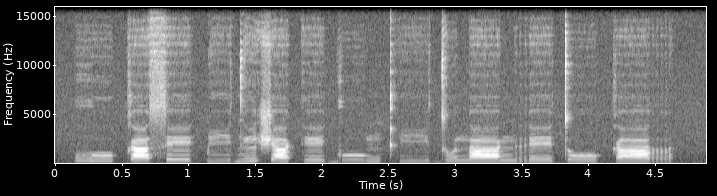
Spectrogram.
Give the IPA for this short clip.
ɣuː˦ ka˨ seː˨ k͡piː˨dĩ˦ʃa˨ ke˨ɡuː˦˨ŋkʰiː˨ dʊ˦˨naː˨ŋreː˦ toː˦ka˦r

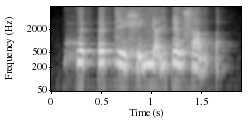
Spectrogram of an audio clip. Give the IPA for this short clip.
hwə˦˥t̚ʔəː˦˥t̚ze˧˩ xḛ˧˥ɲa̰˧˥jɗɛ˧wsa̰˧˨mʔ

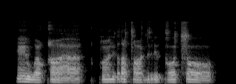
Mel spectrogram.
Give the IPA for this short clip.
ɛ̃ woqa | qõ ritˤoɡrɯɡɔ t͡sɔ

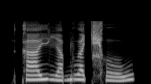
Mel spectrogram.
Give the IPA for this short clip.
kaː˦˥ji˩˦a̯bu˧a̯ t͡ɕʰoː˩˦w

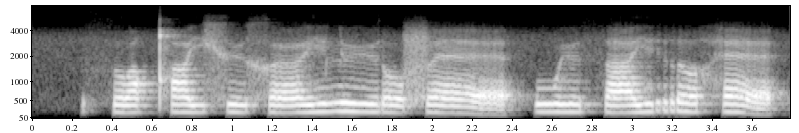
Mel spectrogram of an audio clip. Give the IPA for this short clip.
θo qʰojxyxœːj lyːɾofɛː | wyθaj rɤhɛ

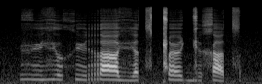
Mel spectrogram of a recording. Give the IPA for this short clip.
vyvʲoxyra vʲat͡sǁœ ɟøxat͡s

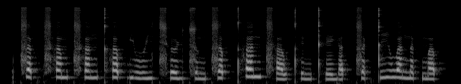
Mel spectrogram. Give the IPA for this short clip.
t͡sɐ˧k̚t͡sʰɐ˧mt͡sʰɐ˧ŋ kʰɐ˥p̚ juː˨˥jt͡sʰɵ˧ɥt͡sʊ˨ŋ t͡sɐ˧p̚ t̪ʰɐ˥n t͡sʰɐ˨˥wt̪ʰɪ˨ŋt̪ʰe˨j ɐ˥t̚t͡sɐ˨k̚t̪iː˥w ɐ˨˥nɐ˨˥k̚mɐ˧p̚

